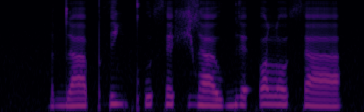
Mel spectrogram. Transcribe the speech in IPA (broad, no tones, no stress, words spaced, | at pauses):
da pʰɪʎkʷʼɪθɛʃzau̯ ɡɛʔʊlˠuθa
